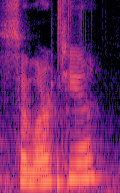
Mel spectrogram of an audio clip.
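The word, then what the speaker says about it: sollertia: You call it prudence, docilitas, and I don't know how you pronounce this. Is it solartia? Solartia? – Solartia, yes.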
